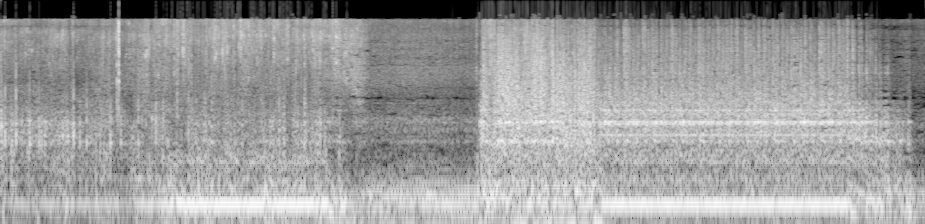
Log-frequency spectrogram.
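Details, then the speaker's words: Akari twin-tub washing machine during wash: loud hum with heavy rattling, knocking clatter of about three beats a second, a loud rattling and grinding fault. "Bagaimana caranya mengatasi nyuci Bang dua tabung lagi nyuci dia bunyi gadodad bagaimana caranya"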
